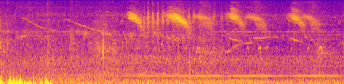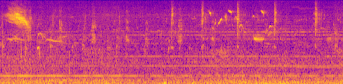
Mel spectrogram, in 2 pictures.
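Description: Songbird singing: a run of about six high falling notes, then scattered short chirps. Low thumps on the microphone in the first second are the loudest sound.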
